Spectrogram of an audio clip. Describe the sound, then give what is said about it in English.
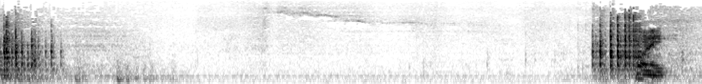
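Dice clatter and rattle across a tabletop in two short bursts, one at the start and another near the end, separated by a quiet stretch with a faint steady hum, as a player rolls for damage in a tabletop game. “Roll for damage.”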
